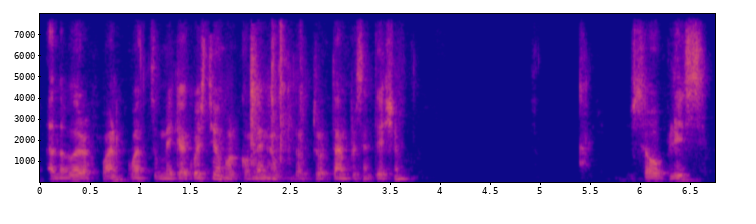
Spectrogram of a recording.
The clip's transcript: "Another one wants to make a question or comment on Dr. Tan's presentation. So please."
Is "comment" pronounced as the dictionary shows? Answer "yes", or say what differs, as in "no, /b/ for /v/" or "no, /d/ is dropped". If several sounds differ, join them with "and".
no, /t/ is dropped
